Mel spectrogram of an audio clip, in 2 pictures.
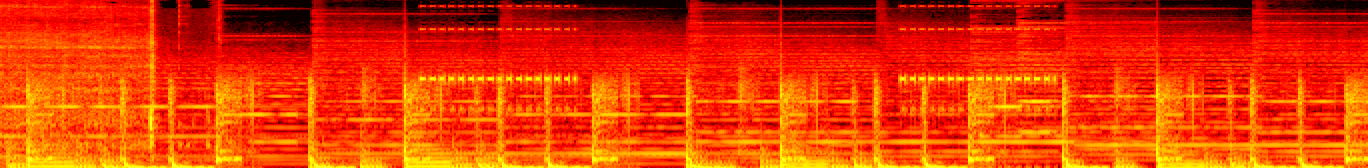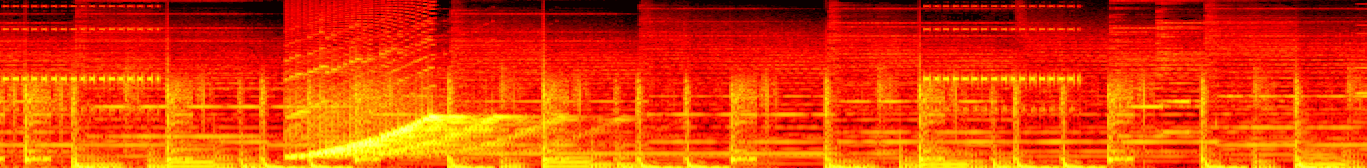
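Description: A mobile phone rings with a looping electronic melody that repeats its short tonal pattern steadily and loudly for the whole stretch, with a brief rising sweep partway through and no voices.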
